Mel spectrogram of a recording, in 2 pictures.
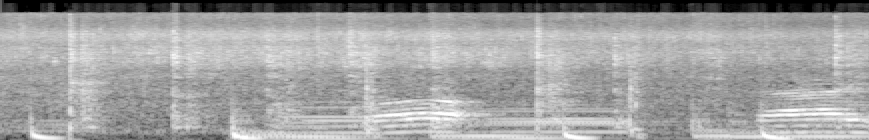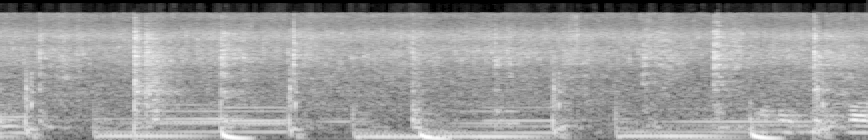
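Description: Pork ribs and tomatoes sautéing in a pan for sinigang, a steady sizzle and fry with repeated stirring scrapes and clinks of a utensil, close and fairly loud, with brief background voices.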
